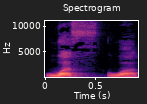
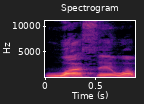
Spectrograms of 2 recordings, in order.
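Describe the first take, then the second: First: The first syllable ends cleanly on the 's'. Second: The first syllable ends with an added 'e' vowel. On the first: The speaker calls it right. "বলতে হবে ওয়াস ওয়া" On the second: The speaker calls it wrong. "ওয়াসে ওয়া বলা যাবে না"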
